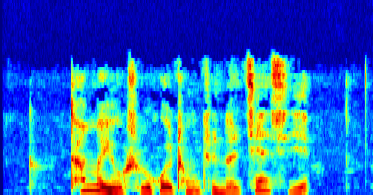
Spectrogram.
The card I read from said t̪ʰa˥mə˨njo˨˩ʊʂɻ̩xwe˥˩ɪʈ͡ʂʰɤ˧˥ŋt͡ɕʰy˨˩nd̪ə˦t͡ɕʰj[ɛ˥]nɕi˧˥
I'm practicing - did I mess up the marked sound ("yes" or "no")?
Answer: no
